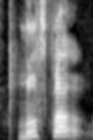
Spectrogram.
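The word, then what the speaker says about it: muslo: And then I learned chicken thigh is musclo. What's that? – Look at you, see? – I want no, what is it? – Musclo. Pollo musclo. – You're saying it right. You're saying it right, yes.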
